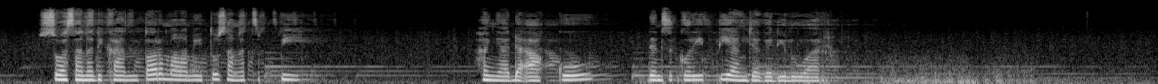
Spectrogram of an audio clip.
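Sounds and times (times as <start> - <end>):
heavy rain: 0.0 - 11.5
speech: 0.4 - 3.2, 4.8 - 8.4
rolling thunder: 6.4 - 11.5.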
